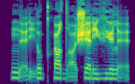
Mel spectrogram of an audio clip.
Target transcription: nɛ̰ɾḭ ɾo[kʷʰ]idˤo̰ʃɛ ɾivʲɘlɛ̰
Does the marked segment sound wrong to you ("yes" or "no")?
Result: no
